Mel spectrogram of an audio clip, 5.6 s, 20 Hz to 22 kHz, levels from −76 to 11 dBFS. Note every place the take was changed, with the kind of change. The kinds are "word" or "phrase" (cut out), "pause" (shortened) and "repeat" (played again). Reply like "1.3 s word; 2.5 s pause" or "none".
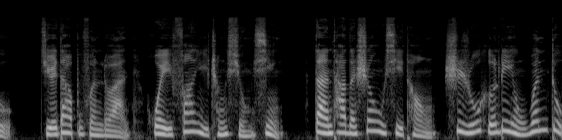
3.1 s pause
